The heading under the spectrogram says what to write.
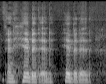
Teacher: vowel sounds and it sounds more like a d inhibited inhibited the stress is still the same with the main length and stress on the hib syllable the second syllable · don't let any air out when i change to inhibited inhibited this stopped t changes to a flap t because it's now between two vowel sounds and it sounds more like a d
